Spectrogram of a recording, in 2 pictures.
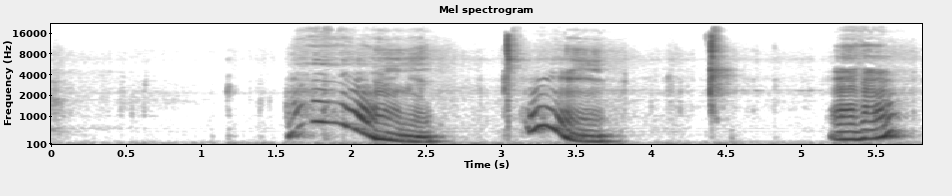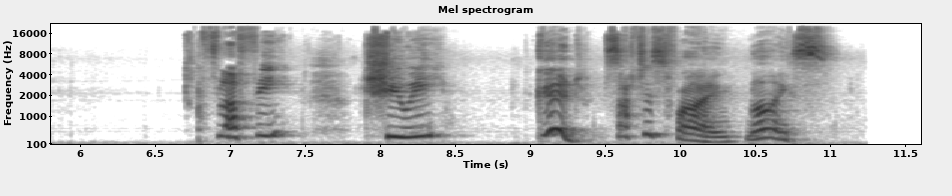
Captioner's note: happy noises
